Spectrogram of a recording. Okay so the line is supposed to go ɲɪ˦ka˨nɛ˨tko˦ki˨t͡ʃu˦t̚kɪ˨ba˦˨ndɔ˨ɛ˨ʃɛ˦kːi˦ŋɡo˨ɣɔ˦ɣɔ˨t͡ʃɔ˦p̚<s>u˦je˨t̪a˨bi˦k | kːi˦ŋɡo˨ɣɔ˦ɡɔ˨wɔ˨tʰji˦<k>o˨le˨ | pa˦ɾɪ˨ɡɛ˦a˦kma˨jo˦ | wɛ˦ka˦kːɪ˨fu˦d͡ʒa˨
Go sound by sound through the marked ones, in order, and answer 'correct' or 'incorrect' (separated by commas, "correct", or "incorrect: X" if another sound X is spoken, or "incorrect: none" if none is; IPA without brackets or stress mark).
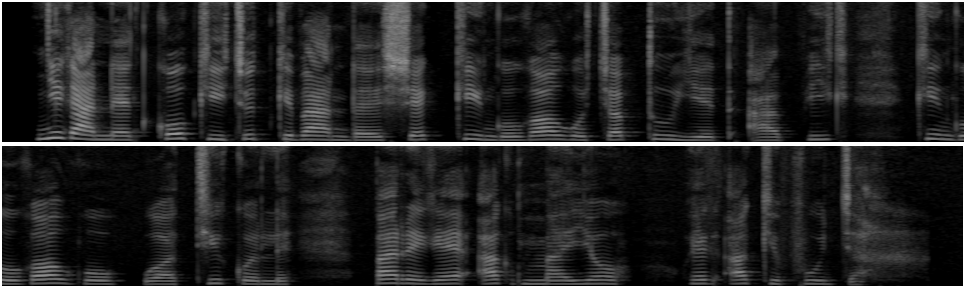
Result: incorrect: t, correct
